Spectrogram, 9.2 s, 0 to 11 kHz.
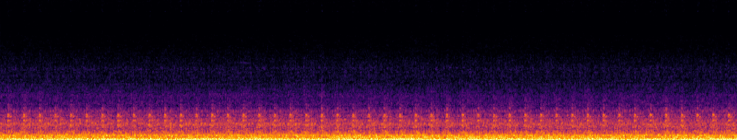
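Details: First Manchester Dennis Arrow bus, recorded on a Sony Ericsson Elm phone in 2012: heavy diesel idles with a thrashy clatter and a dull knock about twice a second underneath. Engine knocking, cause undetermined.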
